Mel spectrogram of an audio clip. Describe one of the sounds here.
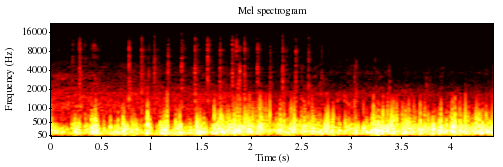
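A bird flaps its wings overhead.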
